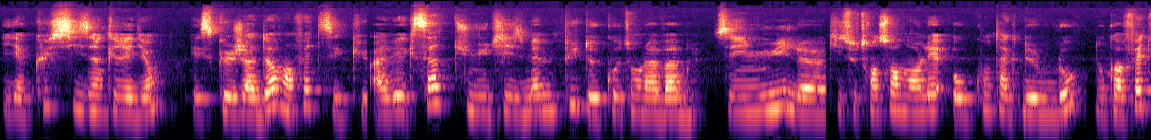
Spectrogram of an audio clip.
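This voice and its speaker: A woman's voice: on the low side, darkish tone. Chatty young woman reviewing skincare. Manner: chatty, enthusiastic, many filler pauses. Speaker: beauty vlogger reviewing finished products. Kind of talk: casual product review vlog.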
